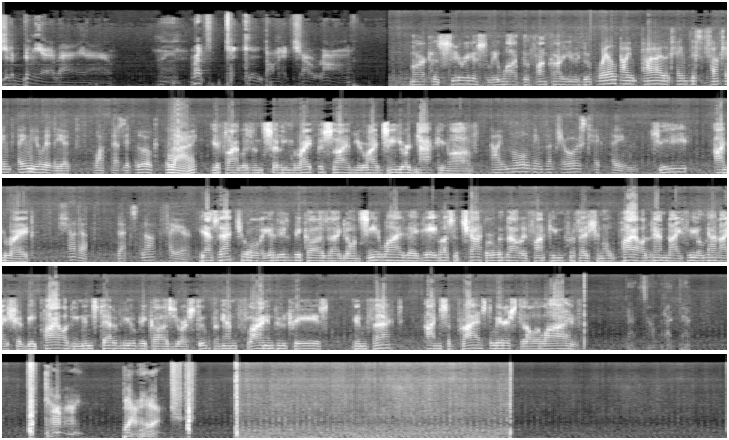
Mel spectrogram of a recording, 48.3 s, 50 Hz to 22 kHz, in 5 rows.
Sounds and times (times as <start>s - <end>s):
Speech: 0.0s - 1.5s, 2.1s - 4.7s, 5.4s - 36.7s.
